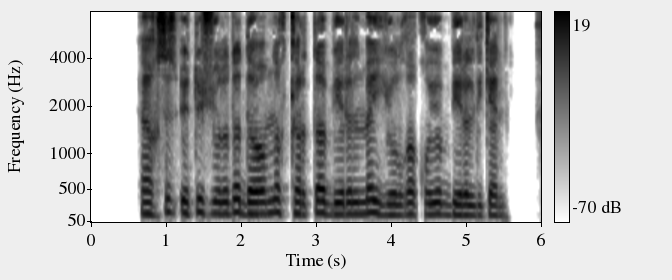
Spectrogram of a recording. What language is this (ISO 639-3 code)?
uig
